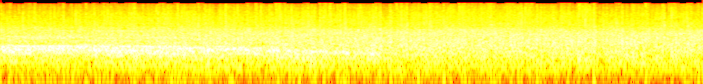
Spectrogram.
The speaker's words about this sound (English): They are Giles Brandreth, Lucy Porter, Rhys James and Ria Lena. Please whoop and cheer and go crackers for the lot of them.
